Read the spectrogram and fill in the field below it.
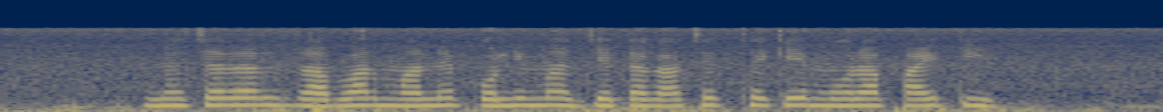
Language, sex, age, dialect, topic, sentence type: Bengali, female, 31-35, Western, agriculture, statement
